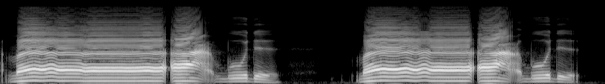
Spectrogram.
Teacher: Nah, ini tidak mantul dalnya, padahal huruf dal salah satu sifatnya adalah qalqalah, mantul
